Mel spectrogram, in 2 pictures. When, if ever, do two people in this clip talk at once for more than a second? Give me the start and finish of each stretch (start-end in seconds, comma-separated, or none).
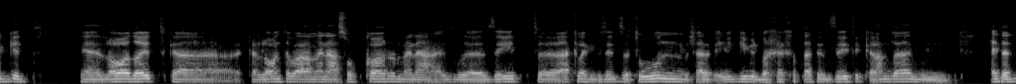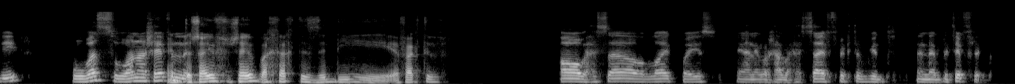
none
